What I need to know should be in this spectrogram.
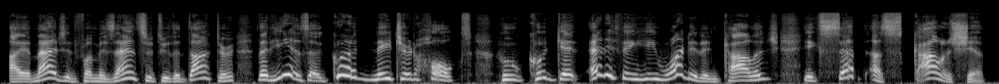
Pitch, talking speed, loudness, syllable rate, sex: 220 Hz, 150 wpm, -18 LUFS, 4.7 syllables/s, male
